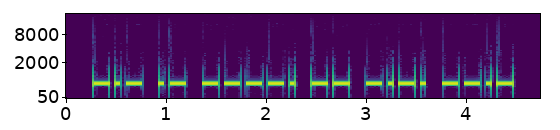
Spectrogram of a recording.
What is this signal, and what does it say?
Morse code, heard as a keyed tone, about 22 wpm, 700 Hz. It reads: KA9MCQ
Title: USA Call Signs 22wpm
